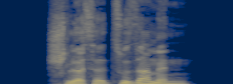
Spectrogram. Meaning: first/third-person singular subjunctive II of zusammenschließen
- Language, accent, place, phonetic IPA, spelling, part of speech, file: German, Germany, Berlin, [ˌʃlœsə t͡suˈzamən], schlösse zusammen, verb, De-schlösse zusammen.ogg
